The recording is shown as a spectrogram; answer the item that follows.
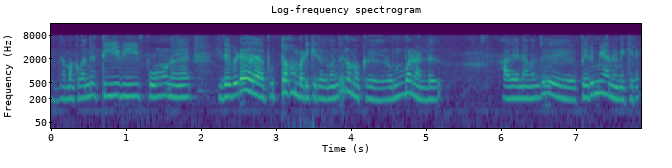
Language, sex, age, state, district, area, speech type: Tamil, female, 30-45, Tamil Nadu, Pudukkottai, rural, spontaneous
